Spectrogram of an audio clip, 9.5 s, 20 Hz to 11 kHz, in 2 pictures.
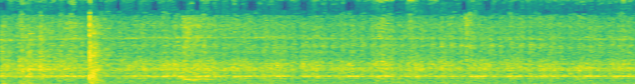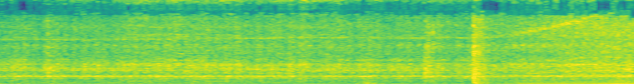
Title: Monash Green Waste #2648 (Exhaust Leak)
